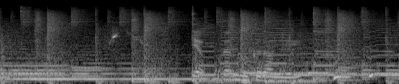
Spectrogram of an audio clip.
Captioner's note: whistles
